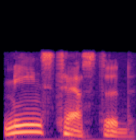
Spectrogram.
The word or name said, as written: means-tested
